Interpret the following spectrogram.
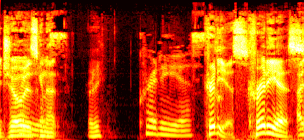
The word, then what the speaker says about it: Critias: Critias.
